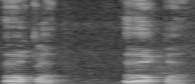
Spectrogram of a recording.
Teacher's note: قاف آ رہا ہے جس میں آواز پلٹ کر واپس آئے گی، جنہیں قلقلہ کہتے ہیں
